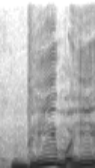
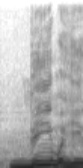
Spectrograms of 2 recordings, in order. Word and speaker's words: धीमहि: आपको ध्यान रखना है ध को द बोल दिया जाता है धी मही है दी मही नहीं कई जगह पर द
